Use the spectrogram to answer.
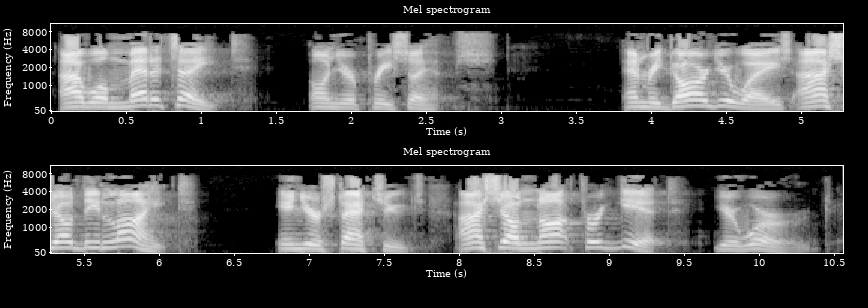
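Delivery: loud, measured psalm reading; scripture reading. Acted. Preacher reading Psalm 119 to the congregation, loud and measured. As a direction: proclaim each verse slowly. Reads psalm verses aloud.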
